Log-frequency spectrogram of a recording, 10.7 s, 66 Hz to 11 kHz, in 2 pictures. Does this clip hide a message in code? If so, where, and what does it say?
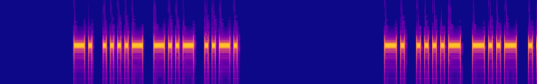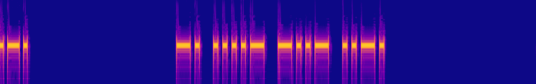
Yes: Morse code from 0.7 to 9.2 s, heard as a keyed tone, about 28 wpm, 700 Hz. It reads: N4XF N4XF N4XF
